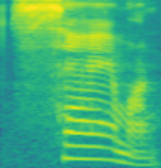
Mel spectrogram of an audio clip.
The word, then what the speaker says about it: salmon: aking isang favorite ay Salmon Salmon silent L ito na naman ay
